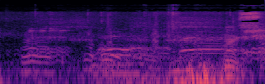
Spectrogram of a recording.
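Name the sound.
sheep bleating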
